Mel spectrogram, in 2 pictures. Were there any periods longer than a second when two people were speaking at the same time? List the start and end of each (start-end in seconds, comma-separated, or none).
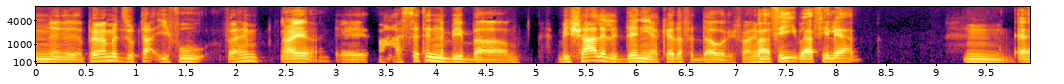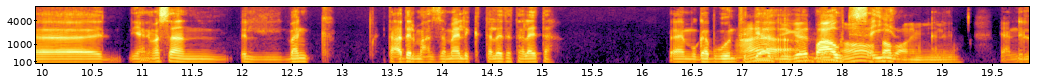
16.9-19.1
